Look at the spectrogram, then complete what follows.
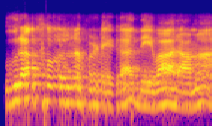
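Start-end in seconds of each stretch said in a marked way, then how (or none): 1.8-2.7 देवा रामा with the final आ drawn out, shown as wrong; wrong open vowels. Shown as a demonstration. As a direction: stretch the end of देवा रामा as a mistake. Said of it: "ऐसा नहीं बोलते हम". (गलत लंबा आ वाला उच्चारण)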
